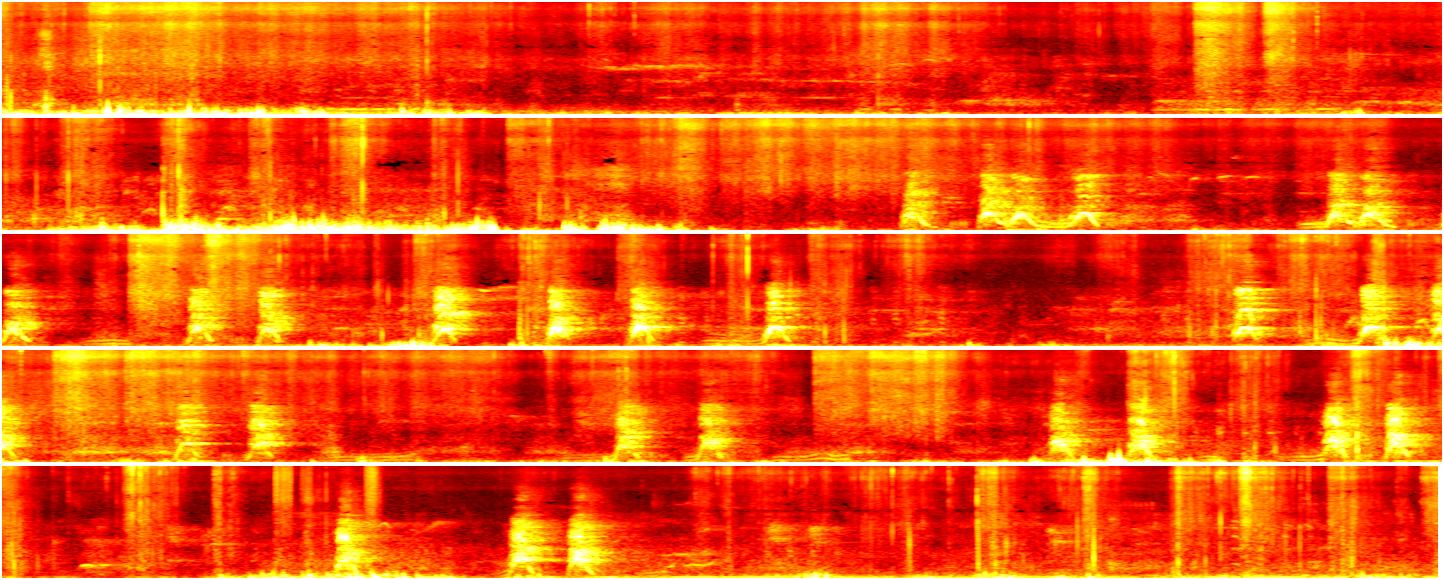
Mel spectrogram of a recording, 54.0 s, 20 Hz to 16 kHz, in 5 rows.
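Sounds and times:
dog barking: 5.0 - 6.2, 7.2 - 8.9, 10.2 - 12.8, 17.5 - 19.6, 20.6 - 22.2, 23.0 - 28.9, 29.6 - 32.7, 33.7 - 34.7, 36.9 - 38.0, 40.2 - 45.0, 45.7 - 46.0, 47.0 - 49.6, 51.0 - 51.4.

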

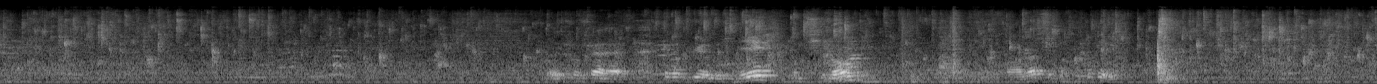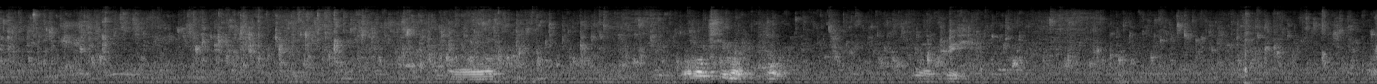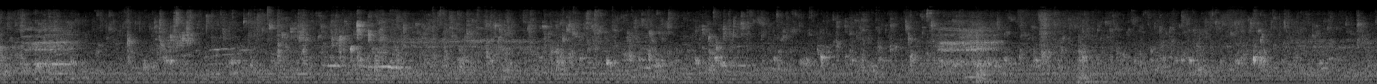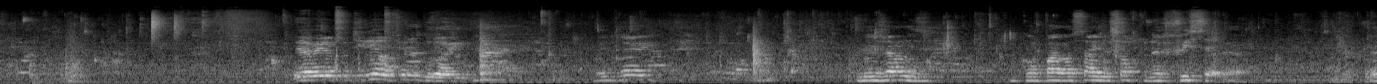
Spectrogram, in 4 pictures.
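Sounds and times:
whey trickling and splashing: 0.0 - 55.0.

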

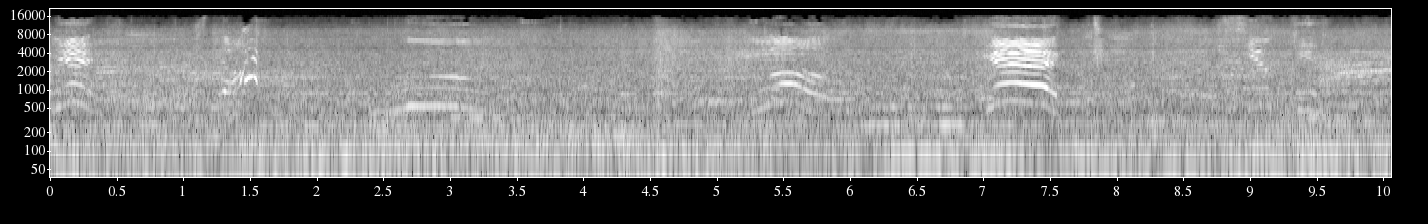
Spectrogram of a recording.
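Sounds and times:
background crowd noise: 0.0 - 10.0.

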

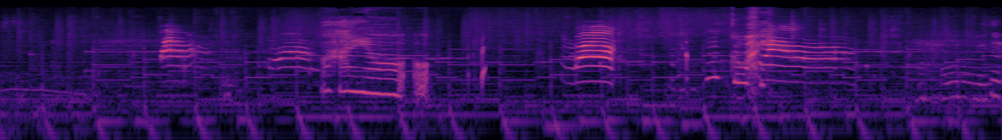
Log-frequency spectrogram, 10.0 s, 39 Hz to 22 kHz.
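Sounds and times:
cat meowing: 1.6 - 3.2, 5.6 - 6.2, 7.6 - 8.6.

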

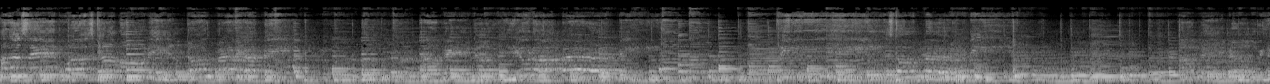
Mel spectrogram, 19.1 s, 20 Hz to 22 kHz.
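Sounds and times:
man singing: 0.0 - 16.0, 17.5 - 19.0
band instruments: 0.0 - 19.0
strummed acoustic guitar: 0.0 - 19.0.

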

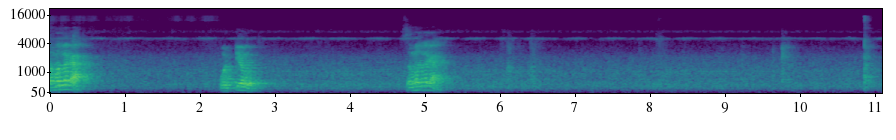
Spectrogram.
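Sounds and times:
crickets trilling: 0.0 - 11.0
faint room noise: 0.0 - 11.0.

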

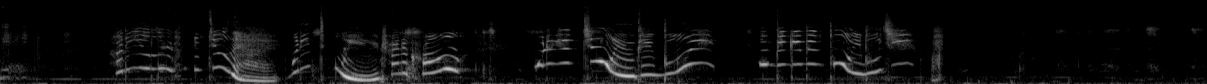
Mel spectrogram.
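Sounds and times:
soft breaths: 0.0 - 5.6, 7.1 - 7.8, 9.1 - 12.0.

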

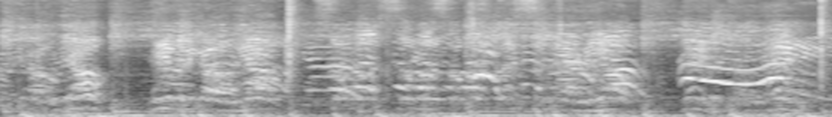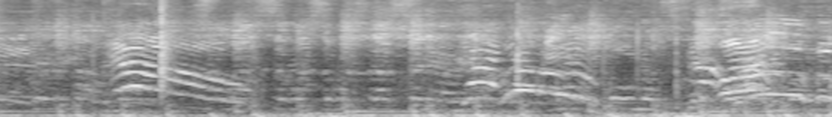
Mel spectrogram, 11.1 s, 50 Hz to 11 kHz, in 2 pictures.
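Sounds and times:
crowd shouting: 0.0 - 7.2, 8.5 - 11.0
hip hop track with heavy bass: 0.0 - 11.0.

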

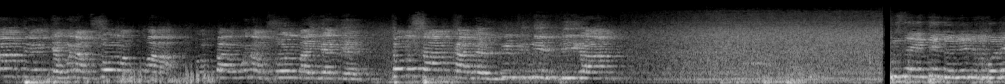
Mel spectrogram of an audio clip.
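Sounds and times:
steady hiss: 0.0 - 8.9.

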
